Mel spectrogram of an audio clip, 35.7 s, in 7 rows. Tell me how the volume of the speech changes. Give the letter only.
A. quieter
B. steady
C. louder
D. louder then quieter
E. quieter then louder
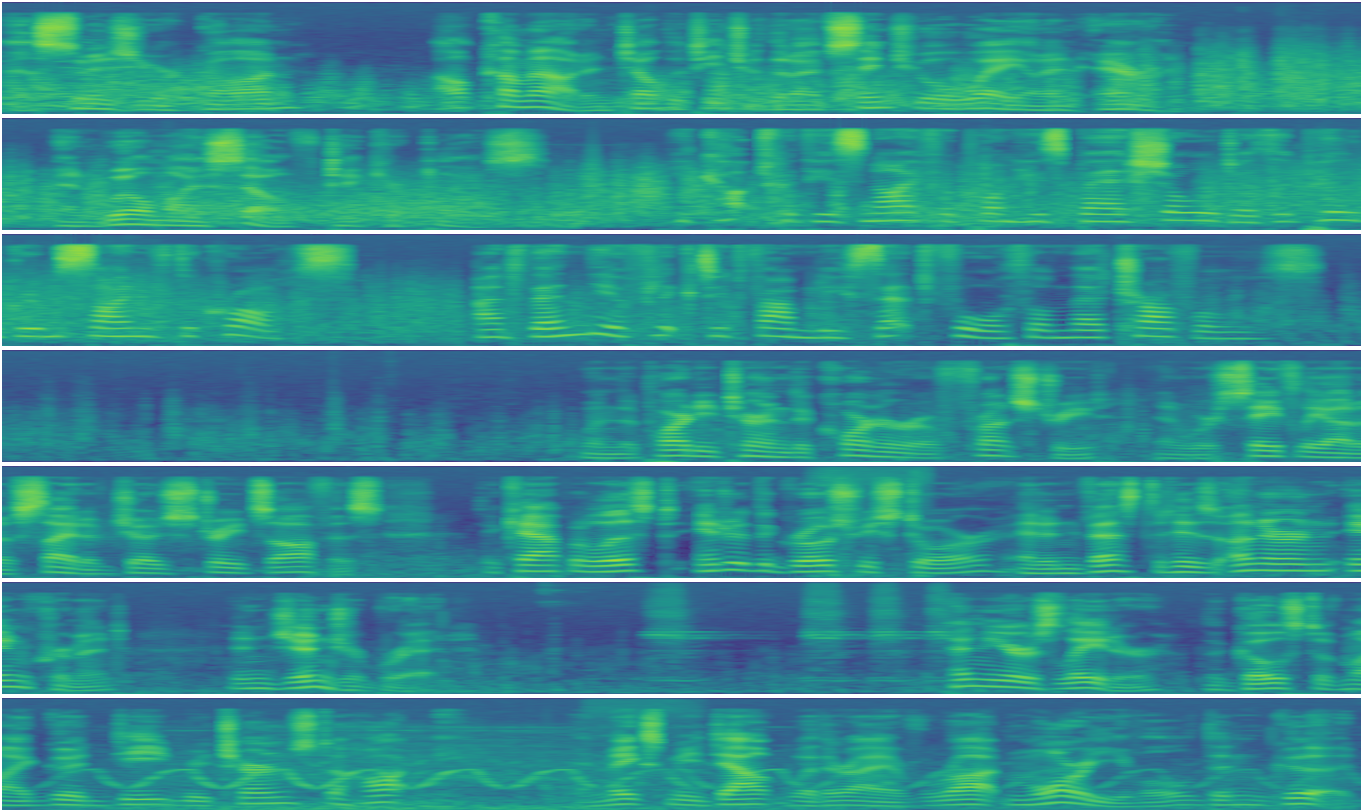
B.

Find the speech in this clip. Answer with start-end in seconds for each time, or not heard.
0.0-4.5, 5.2-15.1, 17.4-27.1, 29.0-35.6.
